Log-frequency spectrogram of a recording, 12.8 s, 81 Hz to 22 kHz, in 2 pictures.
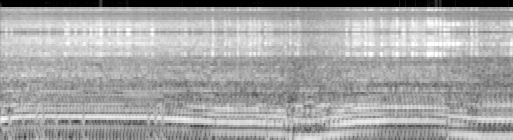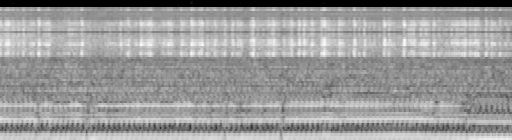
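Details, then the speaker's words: T160 two-stroke twin on first run after 37 years, timing cover previously repaired for a hole and camshaft replaced: uneven idle, brief rev then settling, with an odd mechanical noise from the timing cover whose source is unknown. "What would be in the timing cover that would make that noise?"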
